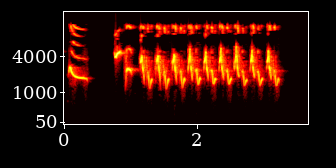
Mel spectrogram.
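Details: Black-striped Sparrow (tumba yegua) song, played to teach and stimulate singing: a sharp downslurred whistle, a pause, then a fast series of about fourteen buzzy downslurred notes. Clean recording, no other sounds.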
